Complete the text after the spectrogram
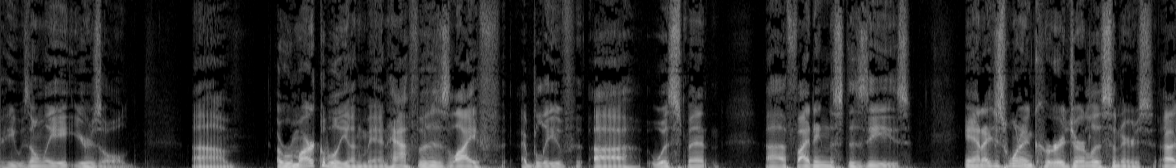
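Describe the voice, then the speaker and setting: Earnest low-voiced radio host. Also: male voice, dry recording, studio quality. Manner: earnest, rambling with restarts. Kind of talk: radio talk show. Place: radio studio.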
